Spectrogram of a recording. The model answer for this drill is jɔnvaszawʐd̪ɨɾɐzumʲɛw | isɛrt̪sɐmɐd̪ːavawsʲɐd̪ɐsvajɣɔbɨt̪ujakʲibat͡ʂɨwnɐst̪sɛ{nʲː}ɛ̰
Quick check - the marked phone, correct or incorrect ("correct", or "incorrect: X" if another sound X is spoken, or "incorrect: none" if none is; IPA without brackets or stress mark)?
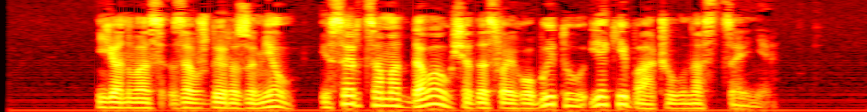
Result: incorrect: nʲ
